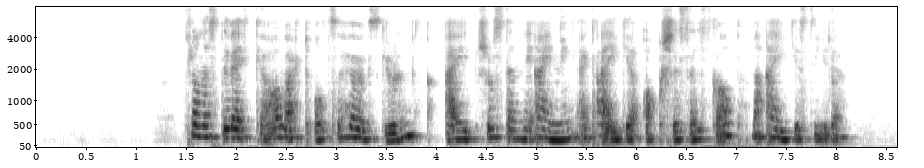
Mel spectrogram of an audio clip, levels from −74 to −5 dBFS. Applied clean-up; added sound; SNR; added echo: none; none; none; reverberation time 0.3 s.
